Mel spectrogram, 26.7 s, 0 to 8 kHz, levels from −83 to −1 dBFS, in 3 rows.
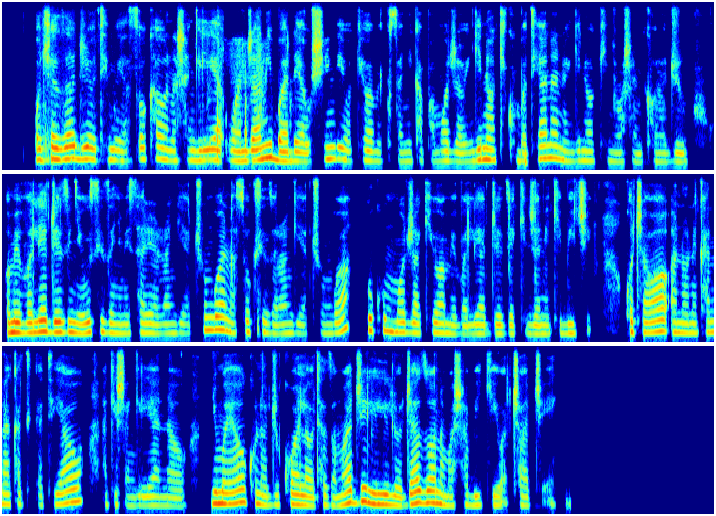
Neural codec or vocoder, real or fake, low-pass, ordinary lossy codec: none; real; 7.2 kHz; Opus, 32 kbps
